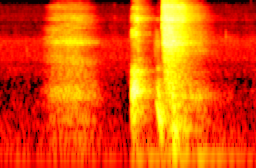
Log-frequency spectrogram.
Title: Sneezing Fit - Pollenseason is starting #sneezing #allergies #pollen #pollenallergy #niesen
